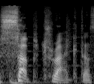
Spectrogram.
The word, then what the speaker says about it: SBTRKT: C'est un compositeur et interprète de musique électronique qui apparaît sur scène derrière d'étranges masques de bois sous le nom de Subtract. Ça s'écrit SBTRKT, voilà.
